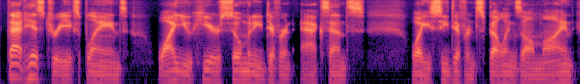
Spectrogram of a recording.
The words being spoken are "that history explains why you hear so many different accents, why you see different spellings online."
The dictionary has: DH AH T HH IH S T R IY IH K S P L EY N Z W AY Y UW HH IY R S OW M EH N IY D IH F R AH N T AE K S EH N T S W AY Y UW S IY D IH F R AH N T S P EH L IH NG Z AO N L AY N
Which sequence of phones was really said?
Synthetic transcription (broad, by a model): DH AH T HH IH S T R IY IH K S P L EY N Z W AY Y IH HH IY R S OW M EH N IY D IH F R AH N T AE K S EH N T S W AY Y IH S IY D IH F R AH N T S P EH L IH NG Z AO N L AY N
